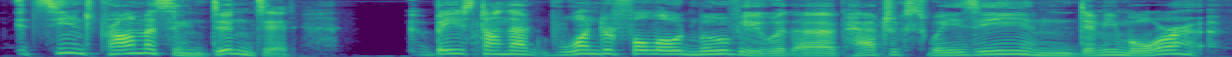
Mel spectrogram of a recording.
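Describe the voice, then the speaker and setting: A man's voice: a little high, big pitch swings, normal speed, no echo, clean studio sound. A young man playing an earnest, inquisitive friend in an audio drama. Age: young adult. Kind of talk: scripted audio drama dialogue.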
